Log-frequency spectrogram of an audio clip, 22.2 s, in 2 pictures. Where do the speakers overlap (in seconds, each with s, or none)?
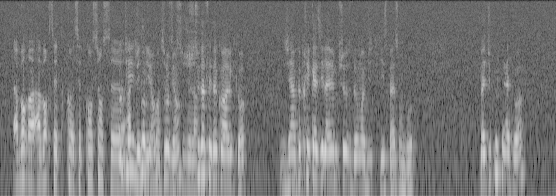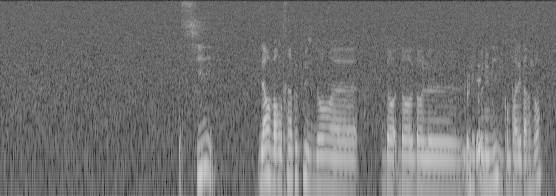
2.4 s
